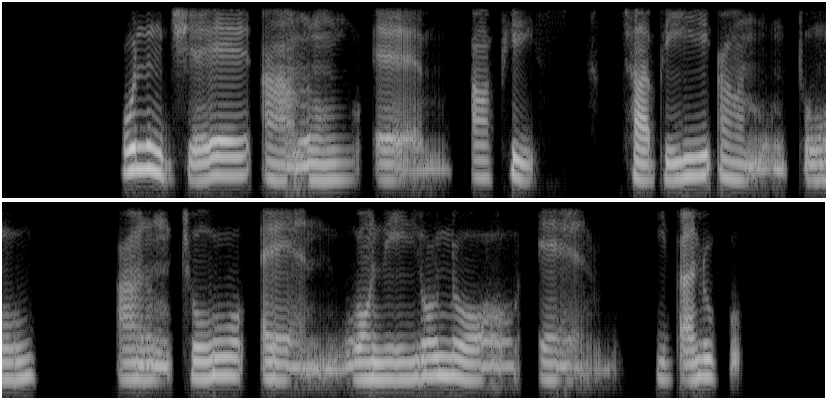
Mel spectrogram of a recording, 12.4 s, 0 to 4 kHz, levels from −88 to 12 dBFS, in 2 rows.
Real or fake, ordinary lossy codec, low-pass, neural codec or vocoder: fake; none; 3.6 kHz; autoencoder, 44.1 kHz, a latent of 192 numbers a frame, MeloTTS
